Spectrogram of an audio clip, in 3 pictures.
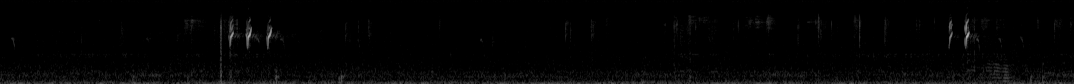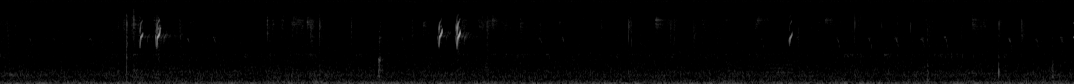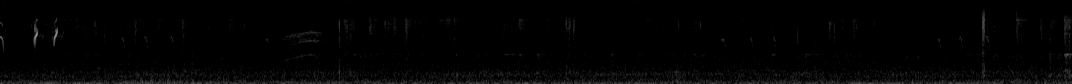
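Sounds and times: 
faint hiss: 0.0 - 32.1
type 4 bird chirping: 1.4 - 3.0, 9.4 - 13.0, 15.0 - 16.5, 17.2 - 23.5, 24.1 - 24.8.

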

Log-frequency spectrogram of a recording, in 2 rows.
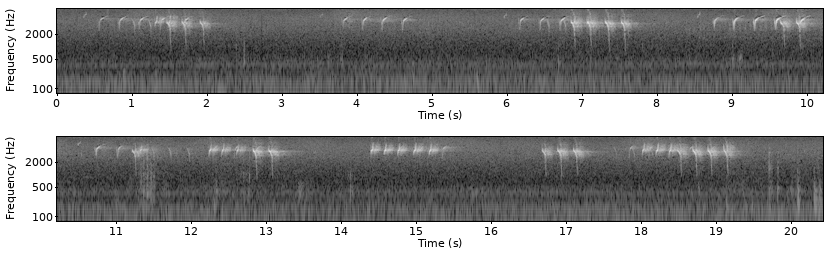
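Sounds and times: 
low hum: 0.0 - 20.4
male wild bird singing: 0.3 - 2.2, 3.4 - 4.8, 5.9 - 13.5, 14.3 - 15.7, 16.6 - 19.4.

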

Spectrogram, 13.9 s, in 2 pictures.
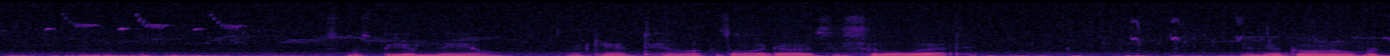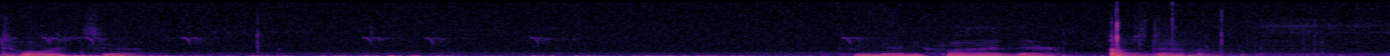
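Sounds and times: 
crossbill calls: 0.2 - 4.8, 11.0 - 13.8
speech: 1.8 - 4.9, 6.2 - 7.8, 11.2 - 13.1.

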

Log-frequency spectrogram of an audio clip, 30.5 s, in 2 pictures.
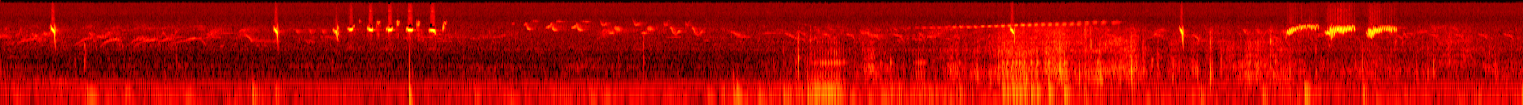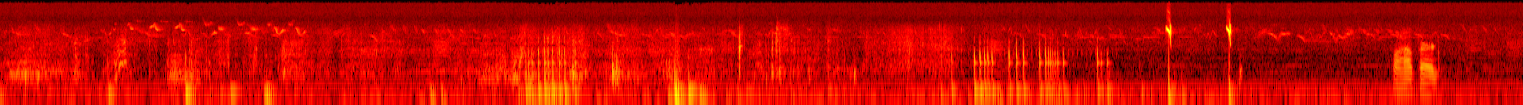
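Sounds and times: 
low hum: 0.0 - 30.4
wild bird repeating song phrases: 0.0 - 30.4
rustling: 8.0 - 26.3.

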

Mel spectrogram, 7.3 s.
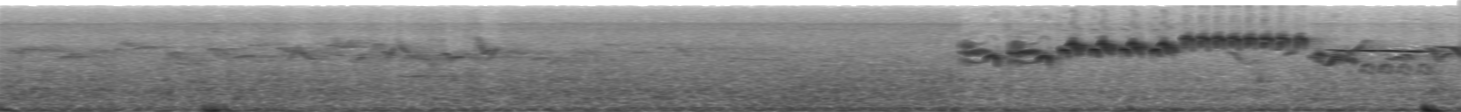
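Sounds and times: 
white-crowned sparrow singing: 4.8 - 7.2.

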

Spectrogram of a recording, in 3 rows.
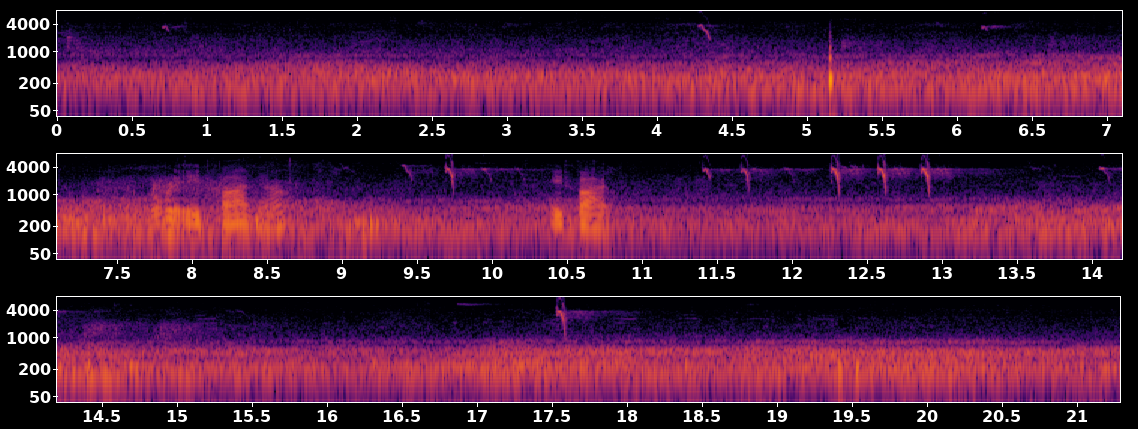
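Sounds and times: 
steady low rumbling background: 0.0 - 21.2
speech: 7.8 - 8.8, 10.4 - 10.9
crossbill calls of the Sitkensis type: 7.8 - 13.3.

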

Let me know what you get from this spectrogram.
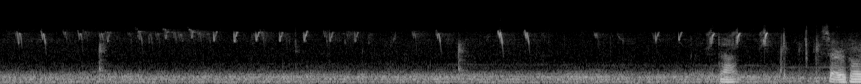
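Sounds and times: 
several birds singing: 0.0 - 8.6
speech: 7.2 - 7.5, 8.3 - 8.6.

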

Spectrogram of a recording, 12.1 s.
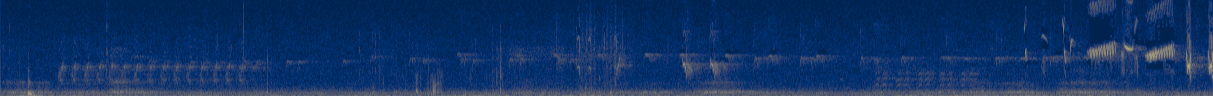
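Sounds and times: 
steady low hum: 0.0 - 12.1
wild bird singing: 0.6 - 12.1.

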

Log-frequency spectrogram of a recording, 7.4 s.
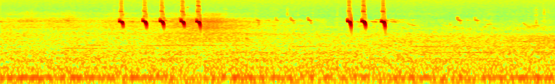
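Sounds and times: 
recorded bird call, bird two: 1.6 - 2.7, 4.6 - 5.3.

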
